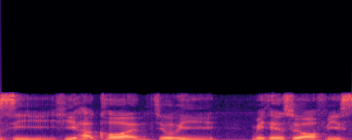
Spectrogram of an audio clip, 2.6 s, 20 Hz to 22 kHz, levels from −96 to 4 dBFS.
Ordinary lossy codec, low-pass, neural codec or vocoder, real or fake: none; 7.2 kHz; none; real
